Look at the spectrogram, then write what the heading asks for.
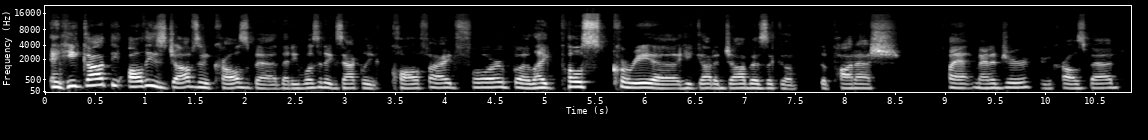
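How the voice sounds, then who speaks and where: A man's voice: on the high side, measured pace. An American man in casual conversation, rambling with fillers and restarts, saying he is losing his voice a little. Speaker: podcast guest.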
